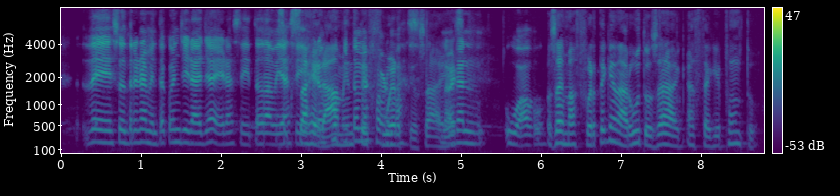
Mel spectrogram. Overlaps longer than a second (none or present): present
